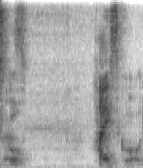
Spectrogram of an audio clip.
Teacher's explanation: The first syllable has the emphasis. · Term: emphasis on the syllable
